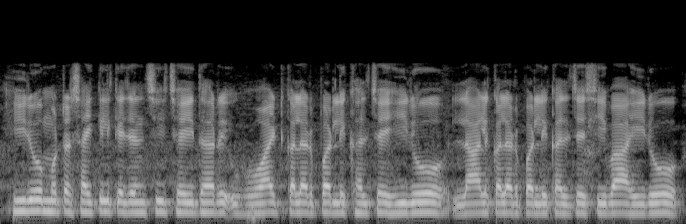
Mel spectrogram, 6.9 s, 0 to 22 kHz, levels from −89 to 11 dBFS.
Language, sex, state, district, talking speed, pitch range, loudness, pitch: Maithili, male, Bihar, Samastipur, 175 wpm, 135-145 Hz, -16 LUFS, 140 Hz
